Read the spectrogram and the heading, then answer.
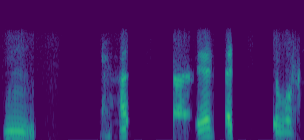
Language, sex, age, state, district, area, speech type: Kannada, male, 45-60, Karnataka, Raichur, rural, conversation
